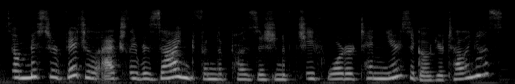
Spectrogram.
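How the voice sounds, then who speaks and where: A woman's voice: high voice, fairly quick, darkish tone, soft background music, lightly acted. A woman voicing a polite, thoughtful young female assistant who speaks formally.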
